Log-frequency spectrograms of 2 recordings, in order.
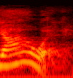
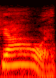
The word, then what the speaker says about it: Yahweh: I said, that's Yahweh. That's Yahweh.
